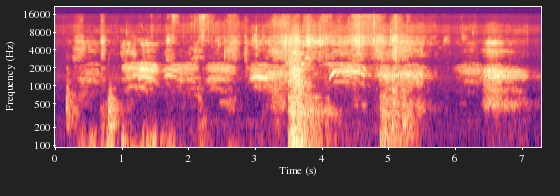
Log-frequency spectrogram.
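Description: Birds calling, a string of short calls one after another.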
